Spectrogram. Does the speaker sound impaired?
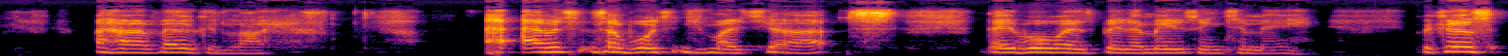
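Yes: Down syndrome; adult woman, 25.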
